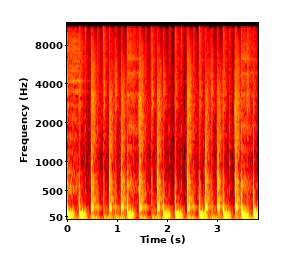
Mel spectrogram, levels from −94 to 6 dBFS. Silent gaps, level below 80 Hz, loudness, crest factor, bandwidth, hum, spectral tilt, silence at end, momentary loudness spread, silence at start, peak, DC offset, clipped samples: none; -22 dBFS; -15 LUFS; 14 dB; 11.5 kHz; none; -5.5 dB/octave; 0 s; 4 LU; 0 s; 0 dBFS; under 0.1%; under 0.1%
